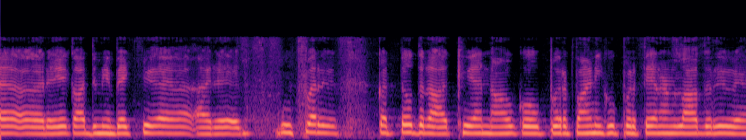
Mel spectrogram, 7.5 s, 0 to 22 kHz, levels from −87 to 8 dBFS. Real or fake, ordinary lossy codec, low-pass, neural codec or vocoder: fake; none; none; codec, 16 kHz, 1.1 kbps, Voila-Tokenizer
